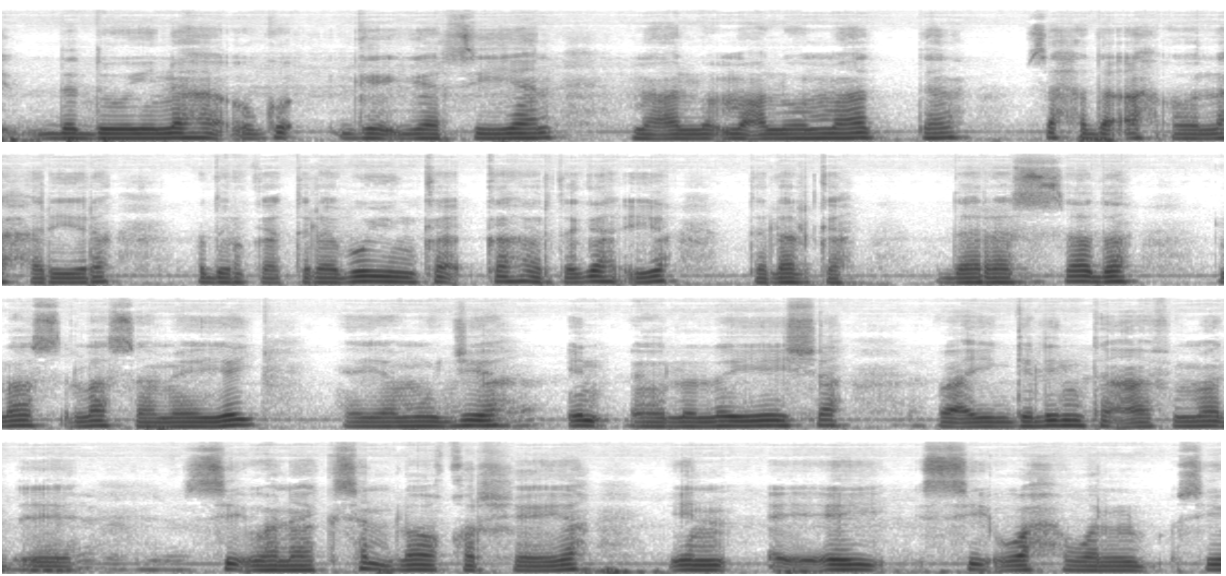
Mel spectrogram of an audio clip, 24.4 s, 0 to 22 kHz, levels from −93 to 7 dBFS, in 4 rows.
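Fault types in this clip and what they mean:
No faults are present in this recording.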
